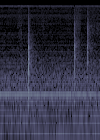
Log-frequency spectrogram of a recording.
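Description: Chalk tapping on a blackboard while writing, three short sharp clicks, over a steady faint hum.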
